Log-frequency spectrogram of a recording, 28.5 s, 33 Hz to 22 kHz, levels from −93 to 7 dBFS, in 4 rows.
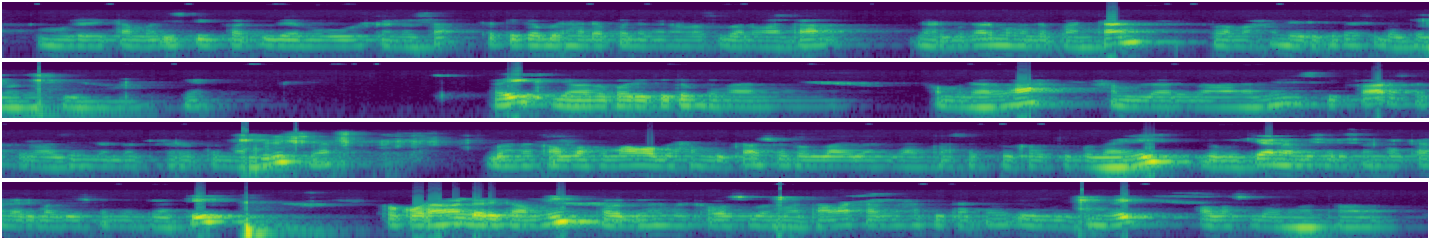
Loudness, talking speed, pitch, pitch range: -17 LUFS, 160 wpm, 140 Hz, 130-145 Hz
